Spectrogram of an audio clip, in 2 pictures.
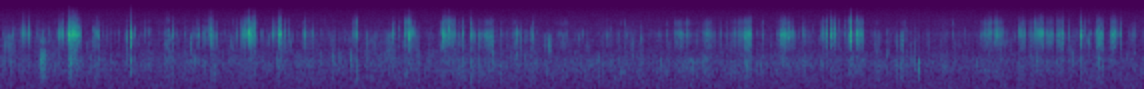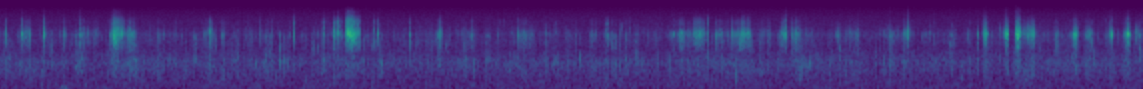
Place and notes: Recording from inside an ant nest. Piezo mic. Mono.
Sweden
